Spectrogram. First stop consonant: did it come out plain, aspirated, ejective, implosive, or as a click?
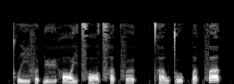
aspirated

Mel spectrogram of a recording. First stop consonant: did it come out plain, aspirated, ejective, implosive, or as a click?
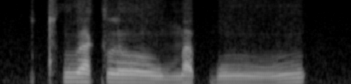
aspirated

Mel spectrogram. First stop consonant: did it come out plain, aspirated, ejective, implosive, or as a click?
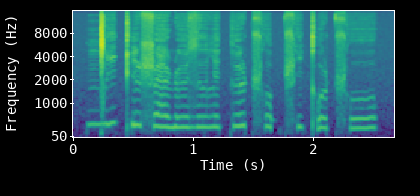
click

